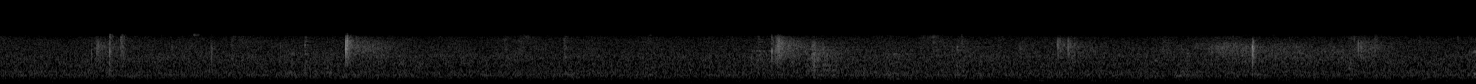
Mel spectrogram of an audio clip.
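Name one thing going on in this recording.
Snooker balls click as they knock together.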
